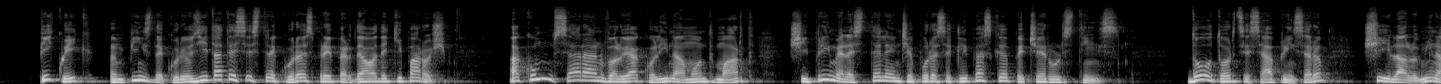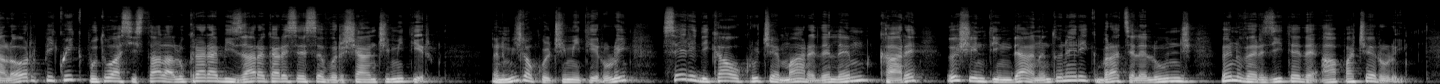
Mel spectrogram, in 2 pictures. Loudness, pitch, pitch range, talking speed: -19 LUFS, 135 Hz, 120-155 Hz, 135 wpm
